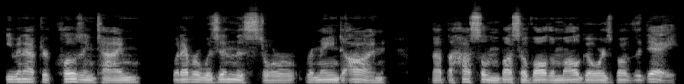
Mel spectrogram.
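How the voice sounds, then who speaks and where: A man narrating a children's fantasy audiobook in an earnest, steady storytelling manner, with a few small slips. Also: on the low side, fairly quick, no room sound, poor audio.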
